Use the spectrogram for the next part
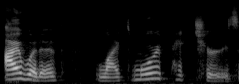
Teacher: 그렇게 읽게 되면 엄청나게 강조를 하게 되는 거예요. 근데 이제 일반적으로 지금 문장 읽었을 때에는 H를 탈락해 주셔서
